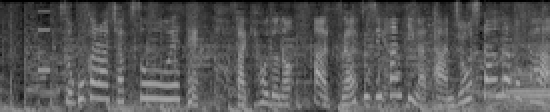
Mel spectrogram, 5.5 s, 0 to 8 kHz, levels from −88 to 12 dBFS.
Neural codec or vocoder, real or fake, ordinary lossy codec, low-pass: none; real; AAC, 32 kbps; 7.2 kHz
